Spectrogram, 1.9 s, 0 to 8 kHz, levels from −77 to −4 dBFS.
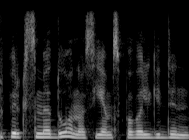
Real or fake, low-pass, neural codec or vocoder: real; 7.2 kHz; none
